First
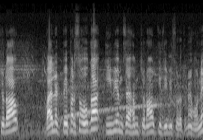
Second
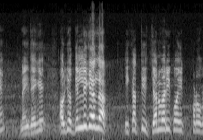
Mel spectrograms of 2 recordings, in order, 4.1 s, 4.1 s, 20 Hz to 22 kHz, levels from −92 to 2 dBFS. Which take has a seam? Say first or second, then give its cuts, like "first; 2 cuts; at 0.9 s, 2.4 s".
second; 1 cut; at 1.0 s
